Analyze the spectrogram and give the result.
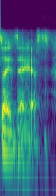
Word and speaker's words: Isaias: And is it pronounced Isaias? Okay, it is Isaias.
